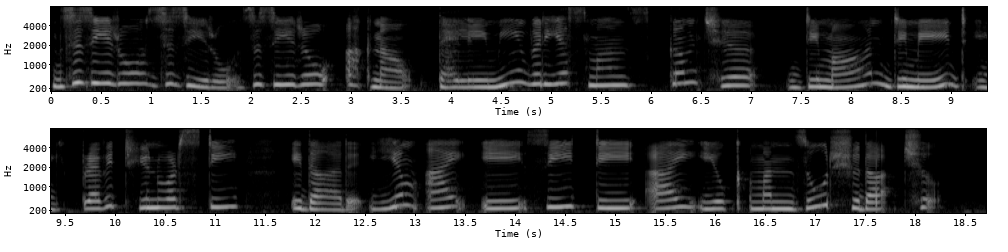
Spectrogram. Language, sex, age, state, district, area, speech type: Kashmiri, female, 18-30, Jammu and Kashmir, Ganderbal, rural, read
